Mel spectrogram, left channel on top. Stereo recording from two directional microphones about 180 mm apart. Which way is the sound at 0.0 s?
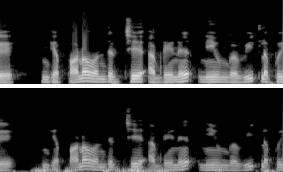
35° left (ahead or behind).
